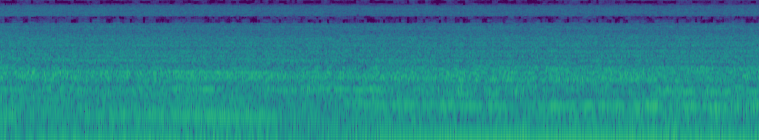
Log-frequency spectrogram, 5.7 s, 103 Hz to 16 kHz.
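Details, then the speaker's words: 2003 Mazda Tribute 3.0 V6 idling after a fuel injector O-ring and upper plenum gasket job for a fuel odor: a faint thin whine fades in and out over a steady idle. This is an intermittent alternator whine the owner has been putting off fixing. "still got that alternator wind comes and goes it's a fun job so I'm been putting it off until it's a real problem"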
